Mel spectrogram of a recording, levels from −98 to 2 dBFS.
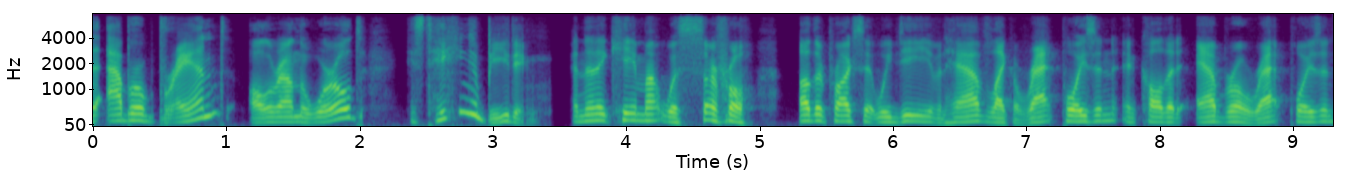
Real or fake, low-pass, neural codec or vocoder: fake; 7.2 kHz; codec, 16 kHz, 0.9 kbps, LongCat-Audio-Codec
